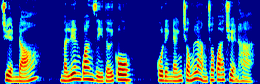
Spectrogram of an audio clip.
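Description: Woman doing a grumpy young master, short and bossy, low mellow voice. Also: takes it slowly. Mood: gruff. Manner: curt, scolding. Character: gruff, stern young master of a rich house.

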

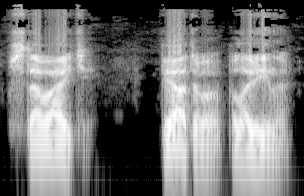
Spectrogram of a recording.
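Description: A man's voice: sits low, measured pace, fairly bright tone, pitched above the performer's own voice. Man voicing Zakhar, a grumbling old manservant. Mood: coaxing. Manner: grumbling, coaxing, then exasperated. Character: grumbling elderly male manservant.

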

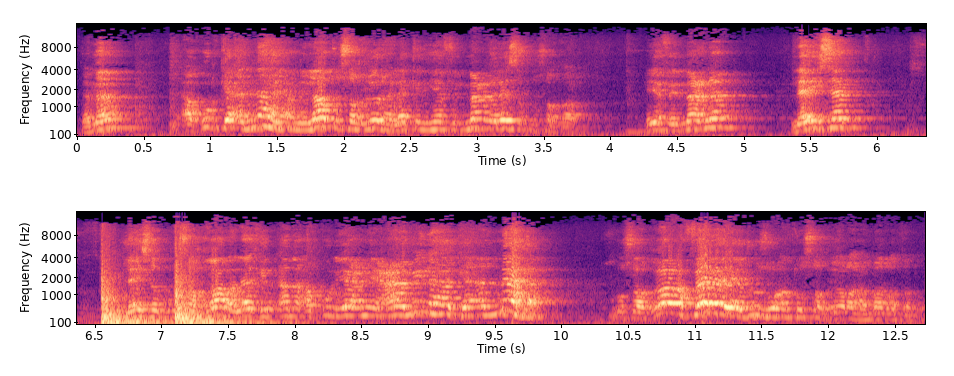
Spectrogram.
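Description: A man's voice: sits high, lively intonation, fast, slight background noise. A man teaching grammar in a classroom lecture, repeating his points and checking understanding with short questions. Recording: echoey room, mic far off.

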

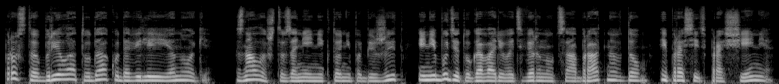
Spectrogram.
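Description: A woman's voice: lowish voice, a little fast, hardly any pauses, a little mellow, no echo. Woman narrating a novel, dry sound. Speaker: audiobook narrator.

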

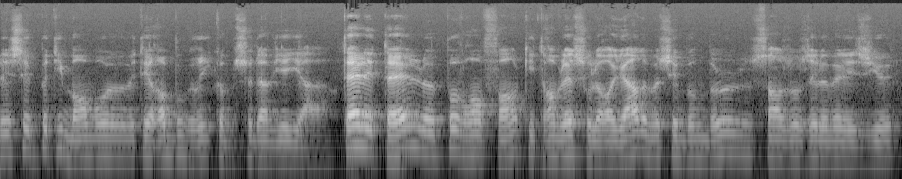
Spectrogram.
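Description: A man narrating a classic novel as an audiobook reader, measured and expressive. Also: medium pitch. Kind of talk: scripted narration.

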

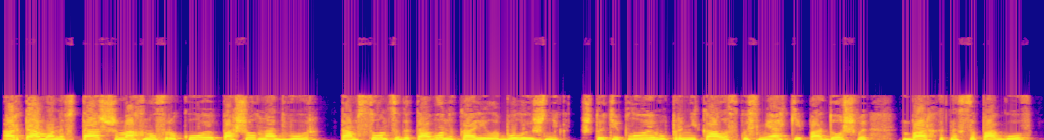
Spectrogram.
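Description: A woman narrating an audiobook of classic prose in a steady, measured reading. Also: on the high side, lo-fi sound. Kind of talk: scripted narration.

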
